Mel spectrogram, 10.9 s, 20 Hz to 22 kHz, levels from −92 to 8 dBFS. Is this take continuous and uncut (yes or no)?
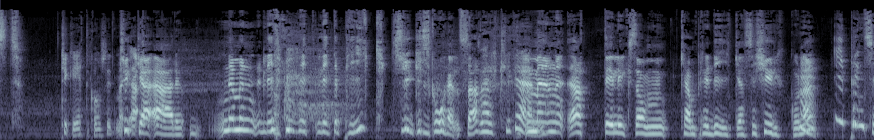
yes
